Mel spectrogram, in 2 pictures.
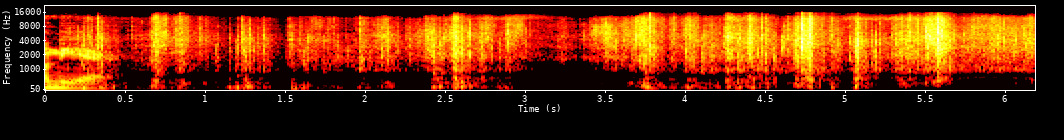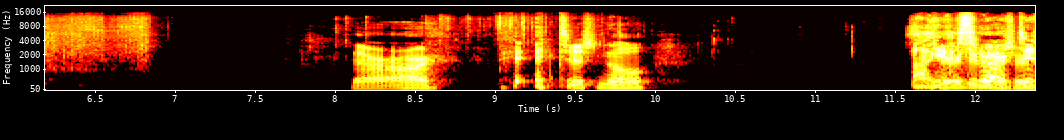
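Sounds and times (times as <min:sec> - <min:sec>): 
speech: 0:00.0 - 0:00.5, 0:08.1 - 0:10.2, 0:11.6 - 0:12.3
bag and tin foil being opened and crinkled for a food taste test: 0:00.2 - 0:06.9
laughter: 0:09.0 - 0:09.8, 0:11.6 - 0:12.3.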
